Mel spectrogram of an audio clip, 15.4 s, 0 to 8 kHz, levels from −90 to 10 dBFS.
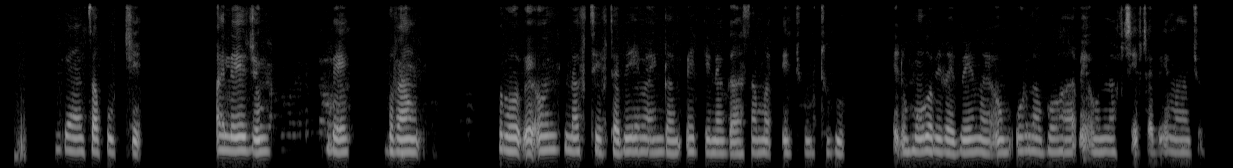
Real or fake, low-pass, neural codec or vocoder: fake; 7.2 kHz; vocoder, 44.1 kHz, 128 mel bands, Pupu-Vocoder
